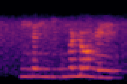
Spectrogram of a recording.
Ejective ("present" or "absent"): absent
